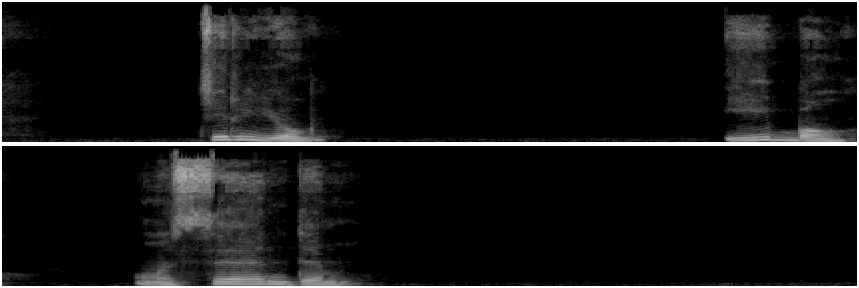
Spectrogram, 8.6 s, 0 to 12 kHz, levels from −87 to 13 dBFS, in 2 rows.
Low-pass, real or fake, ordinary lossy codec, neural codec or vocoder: 10.8 kHz; fake; Opus, 24 kbps; vocoder, 24 kHz, 100 mel bands, Vocos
